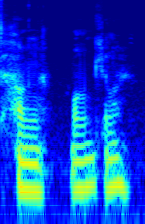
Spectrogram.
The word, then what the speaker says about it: Homunculi: It's pronounced Hung-munculi. – The Hung-munculi.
